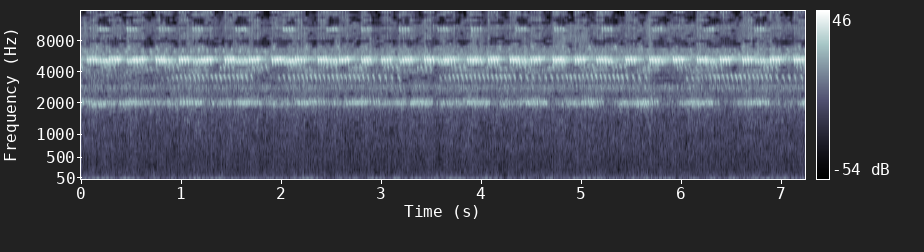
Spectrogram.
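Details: Crickets trilling steadily in high, metallic pulses, several overlapping in a constant chorus, played as a rat deterrent for home, garage, storeroom and paddy field; no other sound stands out.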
